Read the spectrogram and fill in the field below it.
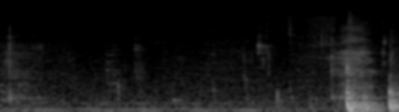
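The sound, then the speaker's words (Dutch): Someone takes a sip of a drink: soft, faint mouth clicks and slurping, then a louder brief gulp or clunk near the end. No one speaks. “Even een slokje drinken.”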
